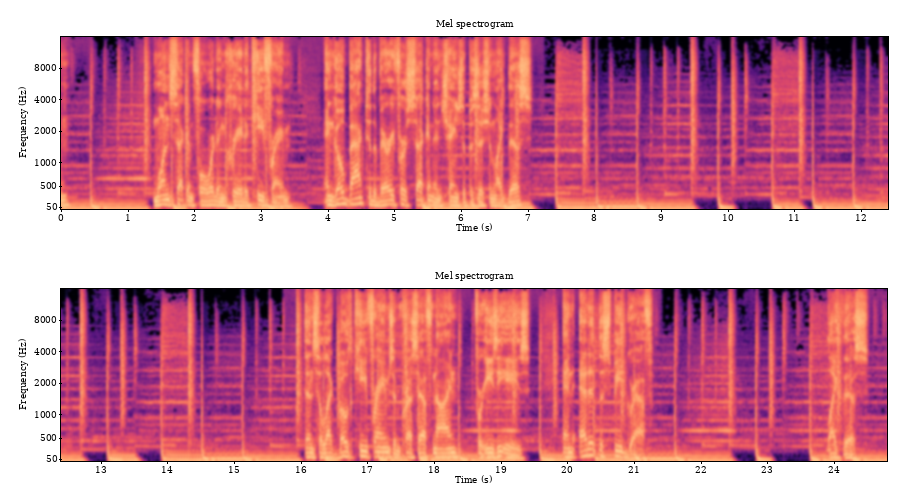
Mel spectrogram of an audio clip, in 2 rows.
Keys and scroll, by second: 0.7 p, 14.3 space, 15.5 space, 18.4 F9.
